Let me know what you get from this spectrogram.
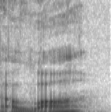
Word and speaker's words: Allah: The rule simply says, if there's a kasra before the word Allah, pronounce it with an A sound.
